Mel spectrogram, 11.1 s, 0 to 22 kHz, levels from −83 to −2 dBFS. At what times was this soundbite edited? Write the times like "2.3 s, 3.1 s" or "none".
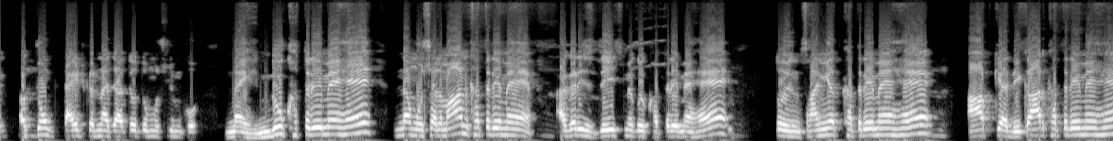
2.1 s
